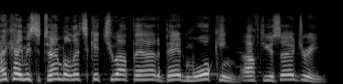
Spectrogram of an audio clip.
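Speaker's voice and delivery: mock eager, upbeat, high, loud young voice. Retelling a hospital visit, quoting the physio: imitating an enthusiastic physio. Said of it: "this young, enthusiastic physio comes in".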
